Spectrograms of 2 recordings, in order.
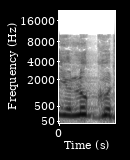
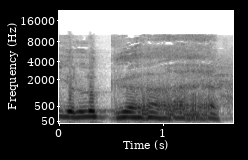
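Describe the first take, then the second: First: It is said in a plain, ordinary voice. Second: It is said in a low, seductive voice. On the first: A friendly, innocent compliment. "Instead of saying you look good" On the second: The speaker is making a romantic advance. "bedroom voice"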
